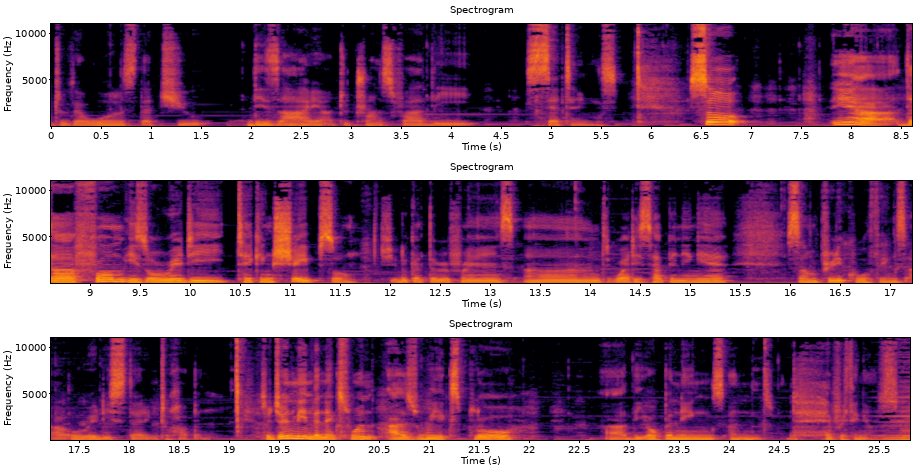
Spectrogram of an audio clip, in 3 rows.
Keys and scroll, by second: 5.6 o.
